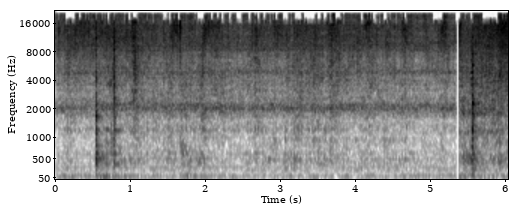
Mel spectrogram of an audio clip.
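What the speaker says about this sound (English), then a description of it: "I'm stirring it through the ghee." A spiced paste fries in ghee in a pan with a steady soft sizzle while a spoon stirs through it, a few sharp scrapes and taps of the utensil against the pan standing out.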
